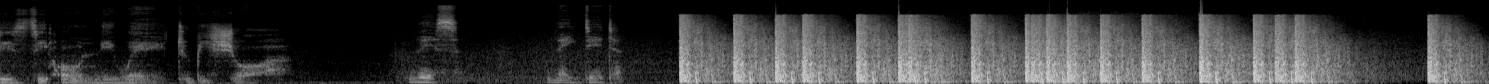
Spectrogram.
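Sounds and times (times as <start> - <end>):
speech: 0.2 - 2.8, 4.1 - 4.7, 5.5 - 6.3, 7.0 - 10.3
volley of gunfire from a fusillade: 6.8 - 14.8.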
